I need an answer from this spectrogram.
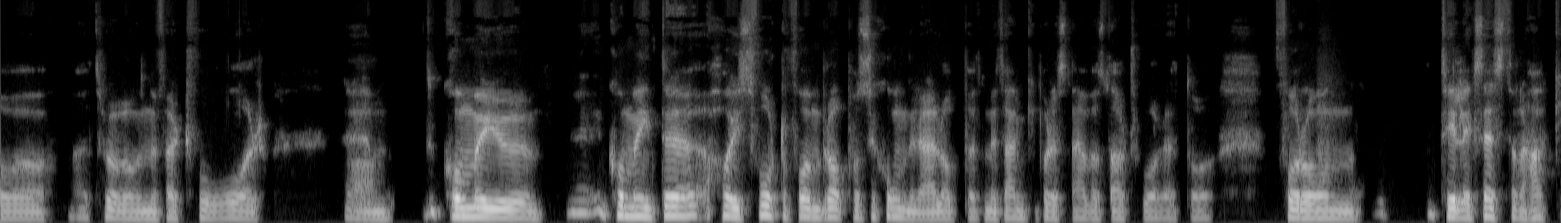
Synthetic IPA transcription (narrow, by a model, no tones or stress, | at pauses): ɔat̪ʰɾuːdɛvaɾɵnjəfæːʈʰv̥oːoːɾ | kʰɔmːəɾjɵ | kʰɔmːəɾɪnt̪əhaɾjɵsvoːʈɔfoːɛnbɾɑːpʰʊsɪɧuːnɪd̪ɛhæːɭɔpːət̪mɛd̪ʰaŋkə̥pʰɔd̪ɛsnɛvast̪ɑːʈʂpoːɾət̪dɔfoːɾhʊn | t̪ʰɪlːɛɡshɛst̪ənaɦakː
